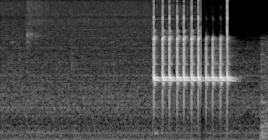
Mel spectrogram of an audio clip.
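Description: An electronic ringtone-like trill starts a little past halfway: a rapid run of beeps on one high pitch, about eight a second, lasting about a second, over a low steady hum.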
